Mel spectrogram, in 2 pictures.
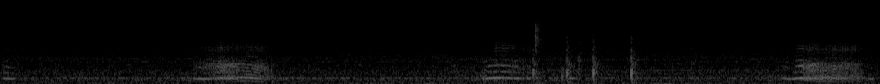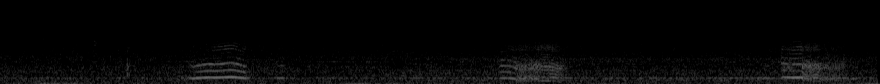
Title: Snoring cat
